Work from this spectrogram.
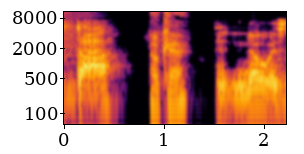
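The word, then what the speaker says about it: да: Yes is da.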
